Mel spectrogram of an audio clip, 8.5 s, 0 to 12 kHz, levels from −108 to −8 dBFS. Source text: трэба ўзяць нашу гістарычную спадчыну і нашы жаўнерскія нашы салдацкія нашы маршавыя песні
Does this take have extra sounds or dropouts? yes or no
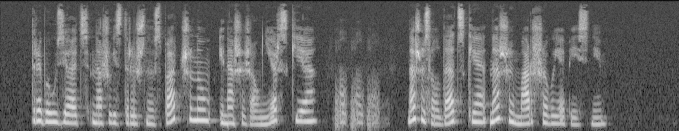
yes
